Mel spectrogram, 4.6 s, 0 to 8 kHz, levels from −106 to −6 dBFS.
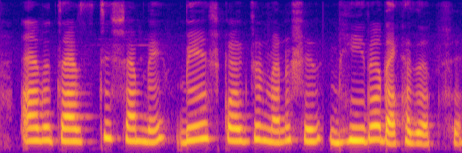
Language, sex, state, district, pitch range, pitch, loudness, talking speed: Bengali, female, West Bengal, Jalpaiguri, 230-265 Hz, 250 Hz, -22 LUFS, 145 wpm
